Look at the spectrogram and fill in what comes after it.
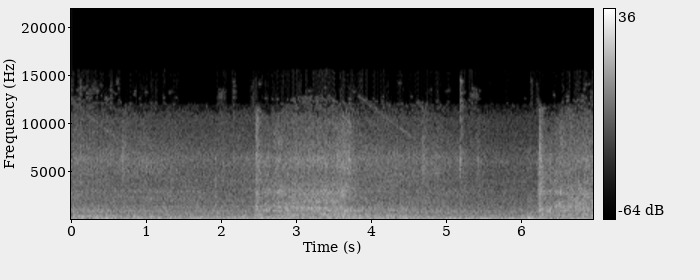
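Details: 2012 VW Eos cranked after running 30 minutes and sitting off for 15 minutes; starter churns steadily for several seconds but the engine never catches. Hot crank no-start, cause still unknown.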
